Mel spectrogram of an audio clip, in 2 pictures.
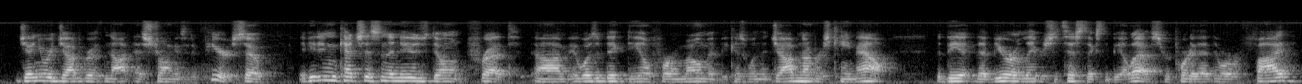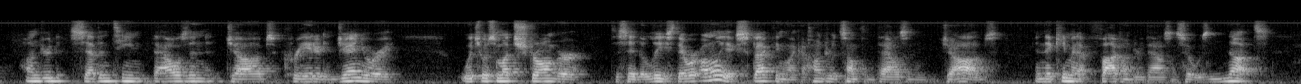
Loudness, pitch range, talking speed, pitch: -19 LUFS, 125-145 Hz, 185 wpm, 135 Hz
